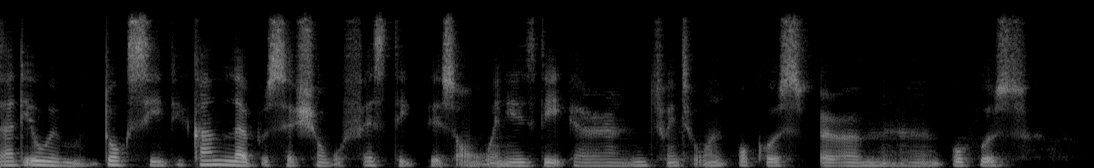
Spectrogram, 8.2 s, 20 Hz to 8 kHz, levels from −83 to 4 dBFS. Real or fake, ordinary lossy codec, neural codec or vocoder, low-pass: fake; none; codec, 16 kHz, 0.3 kbps, FocalCodec; 7.2 kHz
